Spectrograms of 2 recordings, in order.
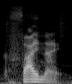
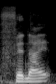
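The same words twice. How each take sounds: First: The first syllable sounds like 'fie' in Wi-Fi. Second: The first syllable does not sound like 'fie'. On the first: The speaker calls it right. "Like Wi Fi" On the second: The speaker calls it wrong. "Not finite"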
